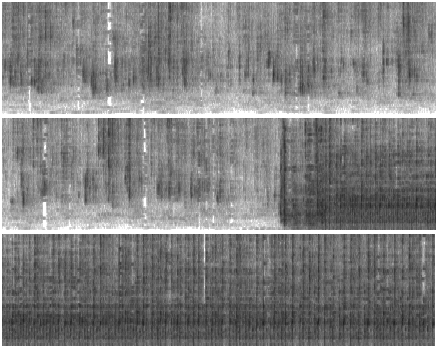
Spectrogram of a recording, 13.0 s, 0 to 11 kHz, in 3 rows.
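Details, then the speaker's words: 1988 Evinrude 88SPL outboard just after carburetor rebuild, cam, cable and timing-mechanism checks, out of water: fires right up into steady even buzz, no misses; runs well, timing still to be set under load. "so all right well she sounds good i just got to take it out and uh do the timing on it but i got to get her on the water to do that"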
